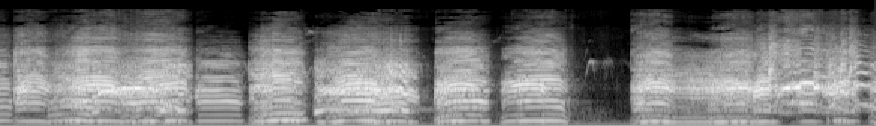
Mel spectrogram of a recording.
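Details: Protective adult geese guarding goslings honk loudly in long, harsh, blaring calls, several in quick succession with a brief pause midway, then overlapping honks resume.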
